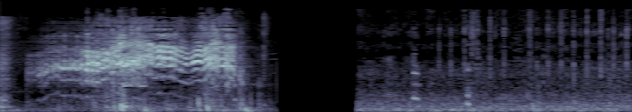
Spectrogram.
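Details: Kitten crying with a loud, high, wavering meow that lasts over two seconds, followed by a short silence and then faint background clatter.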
